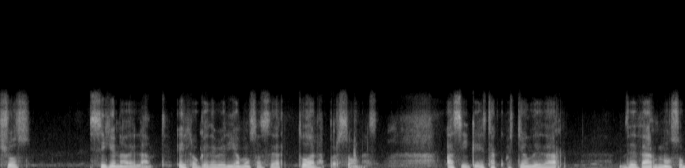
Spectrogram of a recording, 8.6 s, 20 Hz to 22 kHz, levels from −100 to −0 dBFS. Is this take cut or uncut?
cut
